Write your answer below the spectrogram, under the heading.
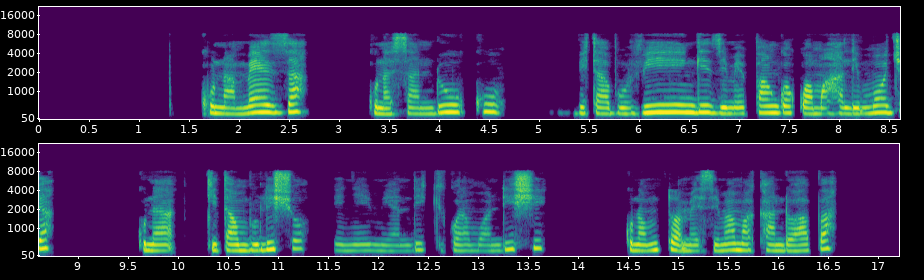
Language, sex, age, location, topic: Swahili, male, 18-24, Wajir, government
